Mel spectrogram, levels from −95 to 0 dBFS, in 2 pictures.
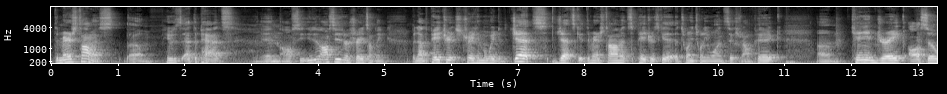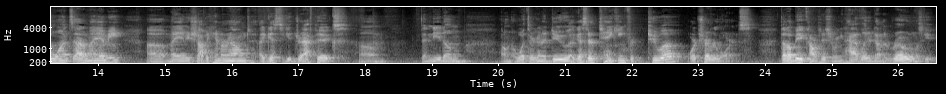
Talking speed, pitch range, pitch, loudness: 205 wpm, 110-135 Hz, 120 Hz, -21 LUFS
